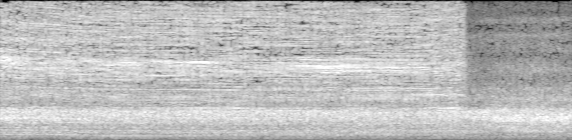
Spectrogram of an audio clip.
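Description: An angle grinder grinds metal with a loud, harsh screech.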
